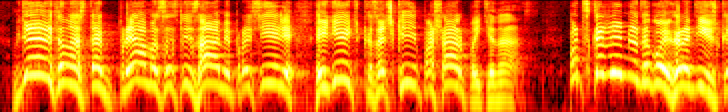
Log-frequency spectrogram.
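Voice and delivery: put-on high, heated old Cossack's rant; explosive outburst. A narrator's reading. Wiry old Cossack scolds Fyodor for timidity, exploding. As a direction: blow up in indignant, high-pitched protest. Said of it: "Взорвался опять сухой жилистый старик".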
